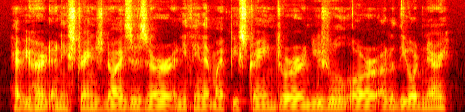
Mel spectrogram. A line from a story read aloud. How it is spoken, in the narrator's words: he just blurted out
